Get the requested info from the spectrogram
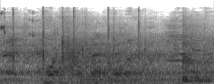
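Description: Voices talking in a large, echoing volleyball arena, with scattered short knocks and thuds of gym activity.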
